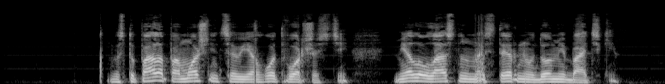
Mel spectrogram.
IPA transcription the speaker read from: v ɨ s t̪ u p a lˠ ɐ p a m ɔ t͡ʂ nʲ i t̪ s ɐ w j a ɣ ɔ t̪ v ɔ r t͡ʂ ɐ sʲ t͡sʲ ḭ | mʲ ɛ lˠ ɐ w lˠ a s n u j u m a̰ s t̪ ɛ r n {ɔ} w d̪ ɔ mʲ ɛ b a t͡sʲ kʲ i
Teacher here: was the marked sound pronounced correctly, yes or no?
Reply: no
